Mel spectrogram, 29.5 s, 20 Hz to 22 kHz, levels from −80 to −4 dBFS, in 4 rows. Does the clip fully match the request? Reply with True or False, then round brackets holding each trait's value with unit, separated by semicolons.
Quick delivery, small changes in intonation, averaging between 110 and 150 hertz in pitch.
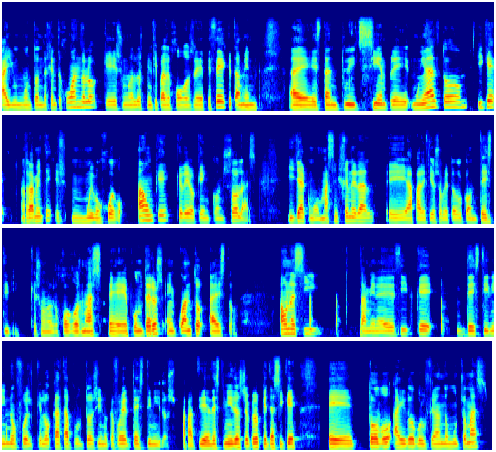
True (200 wpm; 2.3 semitones; 135 Hz)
